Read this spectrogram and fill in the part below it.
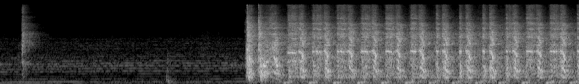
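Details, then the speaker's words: Buell Blast single-cylinder, cold, auto choke enricher not working, no starting fluid: starter cranks unevenly about twice a second but engine never catches; won't start without choke or starter fluid. "Okay, again, I want to show that this bike won't start unless it's got either an auto choke or a spritz of engine starter fluid."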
